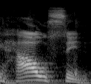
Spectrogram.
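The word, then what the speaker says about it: Huijsen: E sim, rapaziada, o nome dele é complicado de falar, mas ele mesmo pediu para ser chamado de Housing. Essa é a pronúncia do cidadão.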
